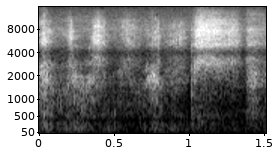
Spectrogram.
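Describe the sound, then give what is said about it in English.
A voice mimics snarling dogs with a quick run of harsh, breathy, panting bursts, fairly loud, with no words spoken. “Here come the dogs, snarling.”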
